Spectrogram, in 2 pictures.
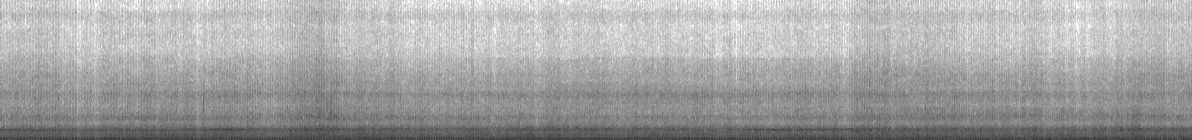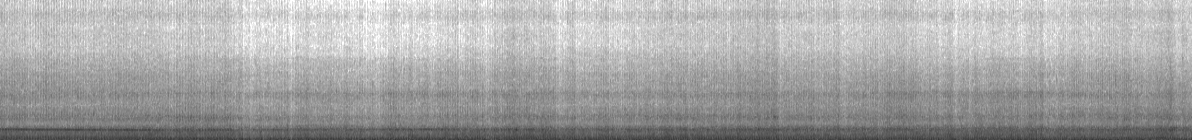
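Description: Go-kart engine running continuously under race load, heard from on board the kart, its pitch rising and falling a little as the driver accelerates and lifts through the corners.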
